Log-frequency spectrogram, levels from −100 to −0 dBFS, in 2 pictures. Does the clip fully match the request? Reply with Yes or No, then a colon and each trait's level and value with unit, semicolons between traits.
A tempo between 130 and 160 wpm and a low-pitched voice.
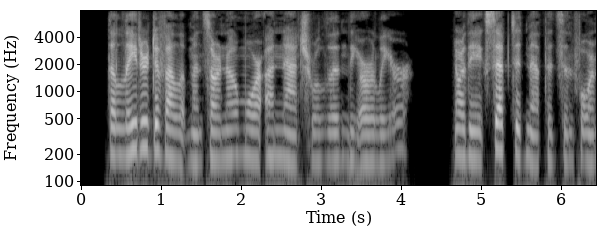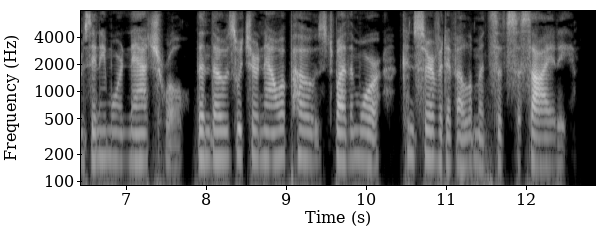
No: average, 150 wpm; medium, 175 Hz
